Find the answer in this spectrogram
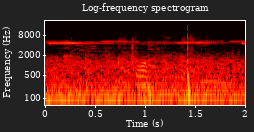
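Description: Crickets chirping in a steady high trill behind faint children's voices, with a single thump about halfway through, like a soccer ball being kicked.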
